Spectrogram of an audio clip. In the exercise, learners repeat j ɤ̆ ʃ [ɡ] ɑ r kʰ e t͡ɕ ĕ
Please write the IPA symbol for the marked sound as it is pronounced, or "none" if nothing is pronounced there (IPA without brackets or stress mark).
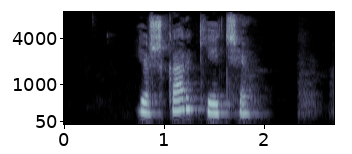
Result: k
